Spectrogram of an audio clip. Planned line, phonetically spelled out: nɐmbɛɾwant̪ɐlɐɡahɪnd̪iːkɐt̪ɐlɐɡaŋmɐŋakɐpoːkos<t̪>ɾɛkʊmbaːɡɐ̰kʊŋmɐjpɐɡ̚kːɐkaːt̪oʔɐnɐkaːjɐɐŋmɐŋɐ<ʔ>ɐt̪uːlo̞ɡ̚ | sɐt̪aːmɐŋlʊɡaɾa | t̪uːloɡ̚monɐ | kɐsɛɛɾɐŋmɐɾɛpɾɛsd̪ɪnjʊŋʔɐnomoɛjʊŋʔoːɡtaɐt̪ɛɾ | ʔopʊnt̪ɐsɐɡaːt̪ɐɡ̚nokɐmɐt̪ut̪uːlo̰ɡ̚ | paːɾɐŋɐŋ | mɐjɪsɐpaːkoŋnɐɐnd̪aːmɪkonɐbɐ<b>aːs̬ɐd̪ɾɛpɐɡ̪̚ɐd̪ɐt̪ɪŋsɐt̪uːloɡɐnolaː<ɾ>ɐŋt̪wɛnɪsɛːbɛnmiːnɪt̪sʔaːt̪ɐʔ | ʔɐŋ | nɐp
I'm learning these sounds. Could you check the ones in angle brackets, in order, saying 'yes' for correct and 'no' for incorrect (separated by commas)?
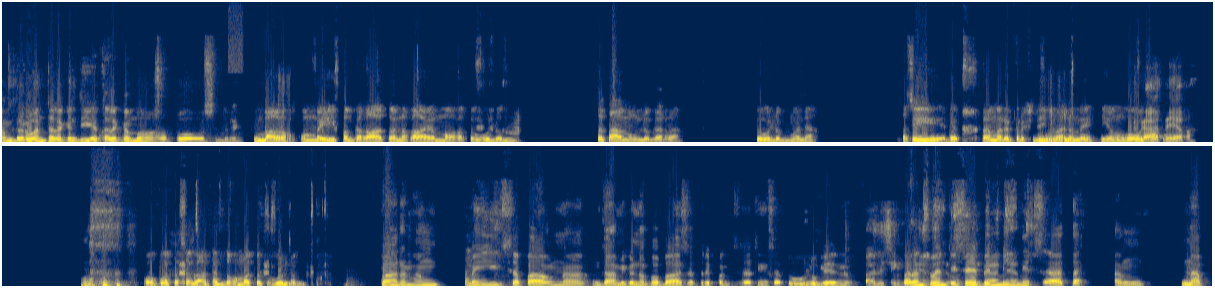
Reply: no, no, yes, yes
